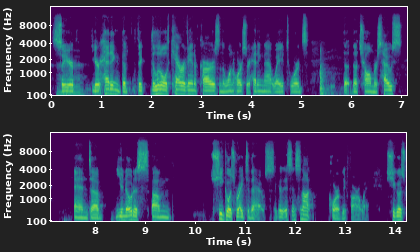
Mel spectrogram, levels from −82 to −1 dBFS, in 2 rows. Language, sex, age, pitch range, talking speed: English, male, 30-49, 95-125 Hz, 175 wpm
